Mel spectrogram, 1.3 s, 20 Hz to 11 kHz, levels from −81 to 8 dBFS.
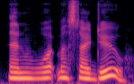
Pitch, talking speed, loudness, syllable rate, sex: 185 Hz, 220 wpm, -14 LUFS, 4.4 syllables/s, female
